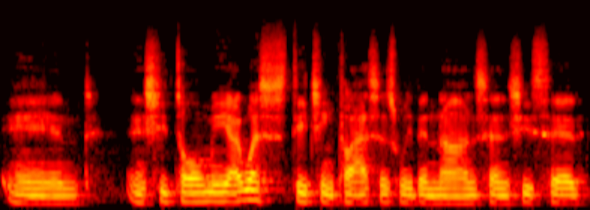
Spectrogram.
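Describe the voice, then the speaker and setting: Reflective priest from Argentina. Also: male voice, on the low side, fairly even intonation, a bit bright. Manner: unhurried, reflective, with frequent pauses and hesitations. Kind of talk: personal story in an interview.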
